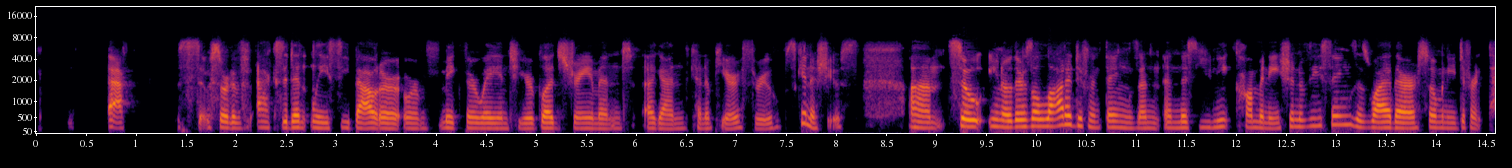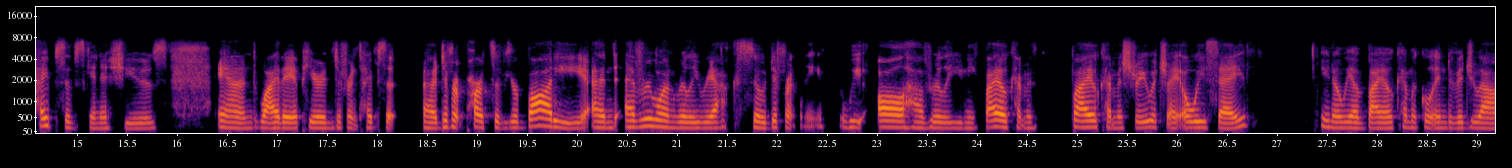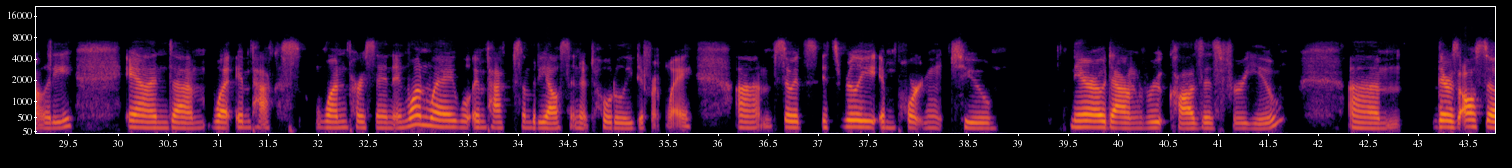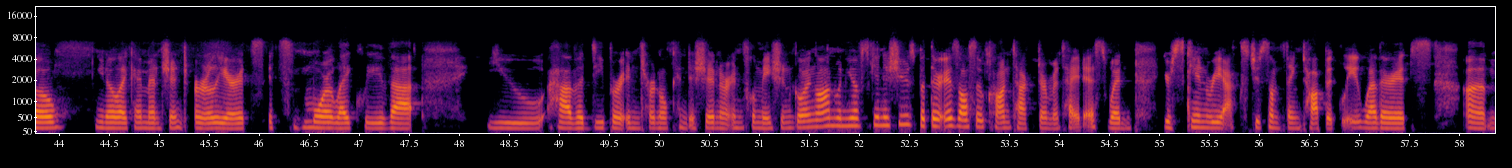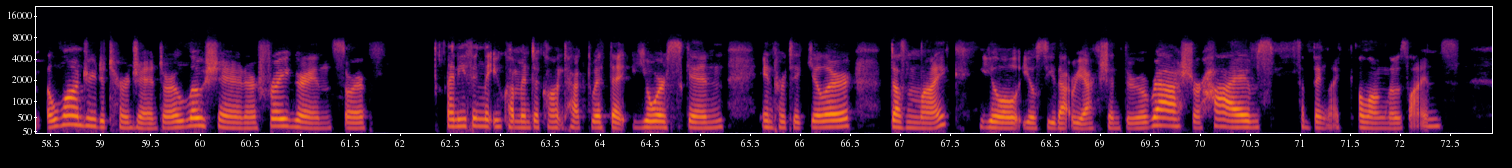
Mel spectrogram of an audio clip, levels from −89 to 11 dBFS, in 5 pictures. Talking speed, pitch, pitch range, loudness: 165 wpm, 180 Hz, 170-200 Hz, -23 LUFS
